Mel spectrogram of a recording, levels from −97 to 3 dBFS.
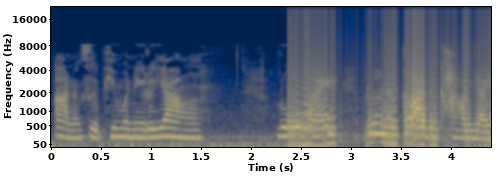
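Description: From the start the speech sounds watery and dull, which fits heavy MP3 compression at a low bitrate, likely around 32 kbps. At 2.36 s buffer tearing kicks in and runs to the end: most of each buffer replays audio about 10 ms old, giving a robotic 188 Hz buzz that fits a 256-sample buffer.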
